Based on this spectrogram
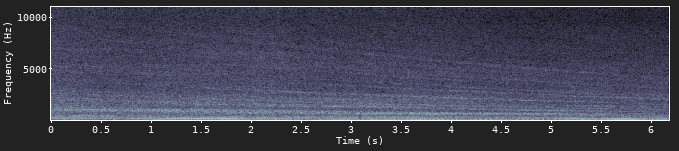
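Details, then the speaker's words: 1986 Ford Mustang with swapped used 302 V8 on dyno rollers, timing advanced: loud deep steady roar climbing with revs under heavy load, no knocks or misses; pulling cleanly. "So now we are bumping up the timing, you see, and we're actually going to rev it out to 5,000 RPM the next time."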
